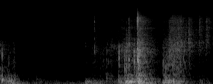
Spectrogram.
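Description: A few light knocks and clicks of items being handled, as a spray can is set down and the next product picked up.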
